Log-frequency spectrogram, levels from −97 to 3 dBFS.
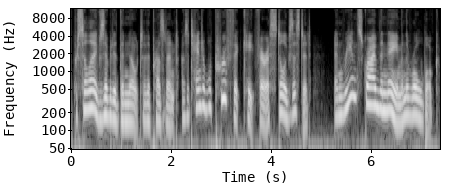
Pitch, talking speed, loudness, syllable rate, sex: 190 Hz, 195 wpm, -17 LUFS, 5.6 syllables/s, female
